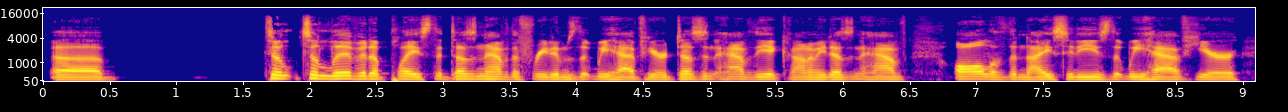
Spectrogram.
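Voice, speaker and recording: A man's voice: mid-range voice, fairly bright tone, smooth, dry recording, studio quality. A man co-hosting a casual live stream, explaining with lots of "uh" and chuckling as he talks. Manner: chuckling, filler-heavy explaining. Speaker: co-host.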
